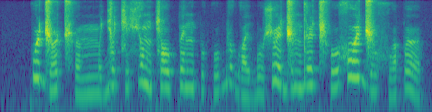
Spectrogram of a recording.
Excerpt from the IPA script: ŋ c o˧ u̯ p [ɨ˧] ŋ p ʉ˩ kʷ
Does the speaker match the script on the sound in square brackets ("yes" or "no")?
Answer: no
